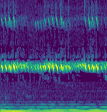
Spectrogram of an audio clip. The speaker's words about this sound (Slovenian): V tem vrtu bo poslušala murne.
